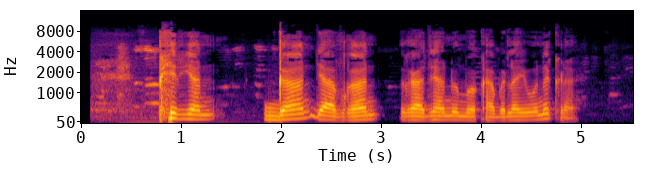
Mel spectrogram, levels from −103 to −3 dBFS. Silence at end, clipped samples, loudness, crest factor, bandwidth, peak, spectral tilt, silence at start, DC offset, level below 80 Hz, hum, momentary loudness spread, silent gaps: 0.6 s; under 0.1%; -22 LUFS; 22 dB; 9.8 kHz; 0 dBFS; -5.5 dB/octave; 0.15 s; under 0.1%; -54 dBFS; none; 16 LU; none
